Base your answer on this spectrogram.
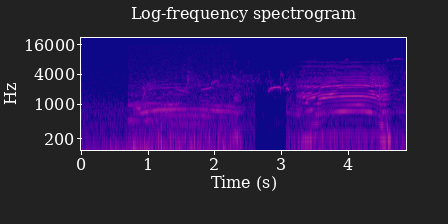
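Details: Two drawn-out, groaning roars from a red deer stag in autumn rut in the Sierra de la Demanda, Burgos, rich in overtones, the second deeper and steadier before trailing off, calling to attract females and intimidate rivals.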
